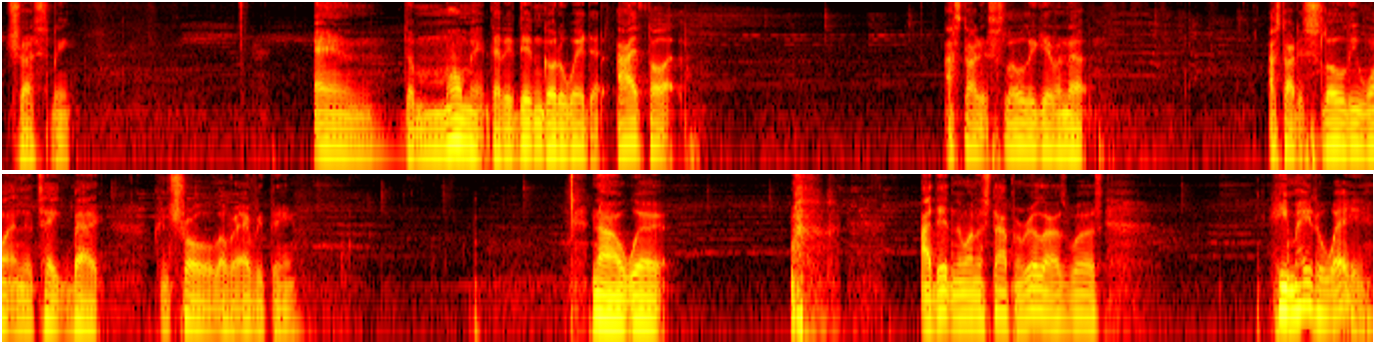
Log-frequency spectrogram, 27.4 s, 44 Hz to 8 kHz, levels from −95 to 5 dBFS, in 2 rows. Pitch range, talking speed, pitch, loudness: 80-95 Hz, 95 wpm, 90 Hz, -28 LUFS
